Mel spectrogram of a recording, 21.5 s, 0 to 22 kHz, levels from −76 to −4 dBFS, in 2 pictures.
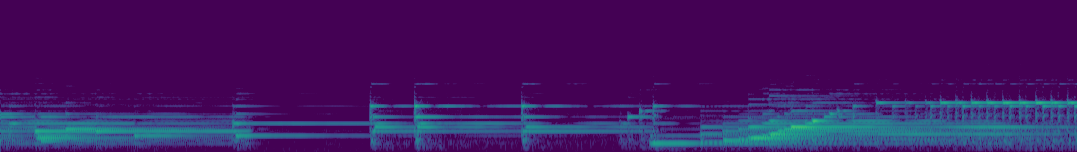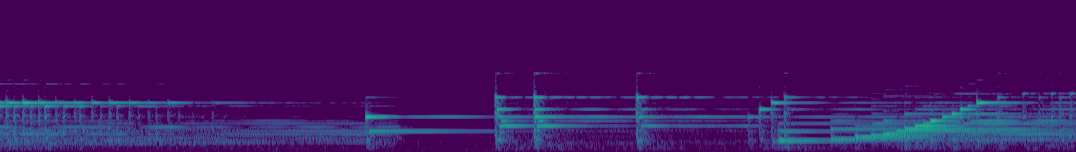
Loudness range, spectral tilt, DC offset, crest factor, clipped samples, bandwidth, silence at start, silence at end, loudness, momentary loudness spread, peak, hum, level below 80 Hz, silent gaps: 9 LU; -5.5 dB/octave; under 0.1%; 20 dB; under 0.1%; 4.6 kHz; 0 s; 0 s; -38 LUFS; 18 LU; -20 dBFS; none; -74 dBFS; none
